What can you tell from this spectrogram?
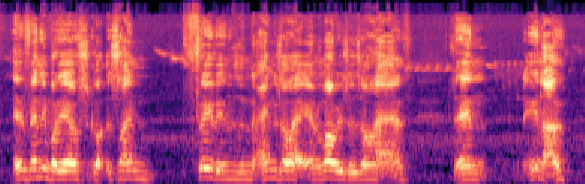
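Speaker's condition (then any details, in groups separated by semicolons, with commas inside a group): Cerebral palsy; wheelchair user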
